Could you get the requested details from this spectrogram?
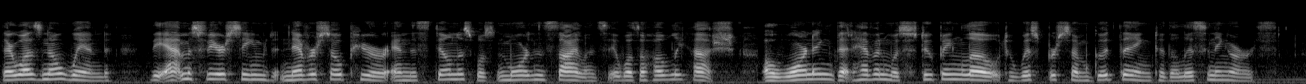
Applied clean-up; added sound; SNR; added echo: none; none; none; none.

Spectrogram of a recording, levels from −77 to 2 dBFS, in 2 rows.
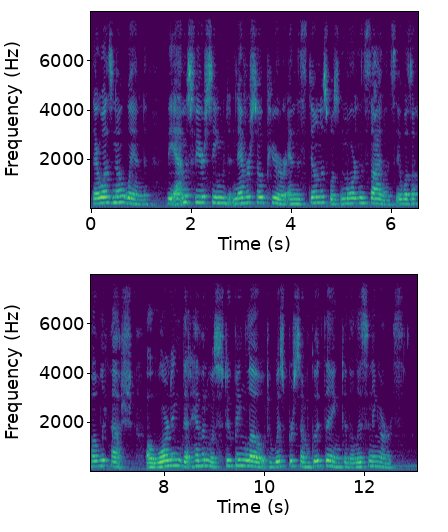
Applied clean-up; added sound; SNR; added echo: none; none; none; reverberation time 0.5 s.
